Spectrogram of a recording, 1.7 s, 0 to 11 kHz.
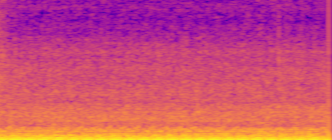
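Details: Bajaj Pulsar BS6 motorcycle idling in neutral after a fault where it stalled when put into gear, side stand sensor suspected. Even, quick exhaust beat at a steady idle with no hunting or stalling; normal idle.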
